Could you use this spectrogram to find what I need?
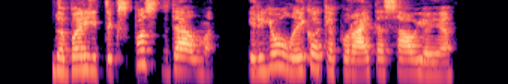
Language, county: Lithuanian, Vilnius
